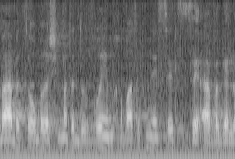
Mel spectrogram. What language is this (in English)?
Hebrew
